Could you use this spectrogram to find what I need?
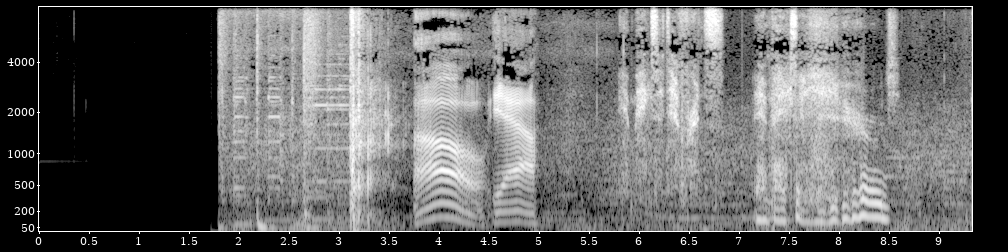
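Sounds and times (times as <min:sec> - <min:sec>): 
Polish cannon shooting a tennis ball: 0:03.1 - 0:03.7
speech: 0:03.8 - 0:05.1, 0:05.8 - 0:08.7.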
